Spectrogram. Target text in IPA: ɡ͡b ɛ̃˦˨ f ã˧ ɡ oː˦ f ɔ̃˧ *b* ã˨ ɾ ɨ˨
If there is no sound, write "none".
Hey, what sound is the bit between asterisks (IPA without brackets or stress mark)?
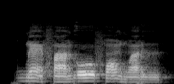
ɡʷ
